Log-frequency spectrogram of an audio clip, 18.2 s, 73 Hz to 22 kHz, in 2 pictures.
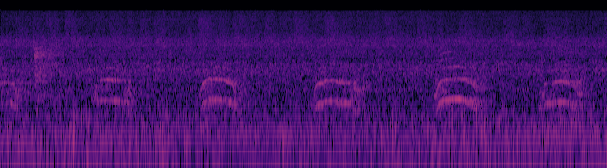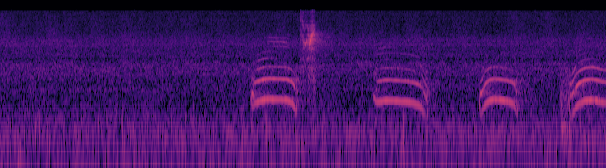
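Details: Smoothie, a female kitten in her first weeks in a new house, filmed July/August 2014 on an older iPhone, gives repeated short rising-falling meows, quiet at first then louder, about one every one to two seconds, over a faint hiss.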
